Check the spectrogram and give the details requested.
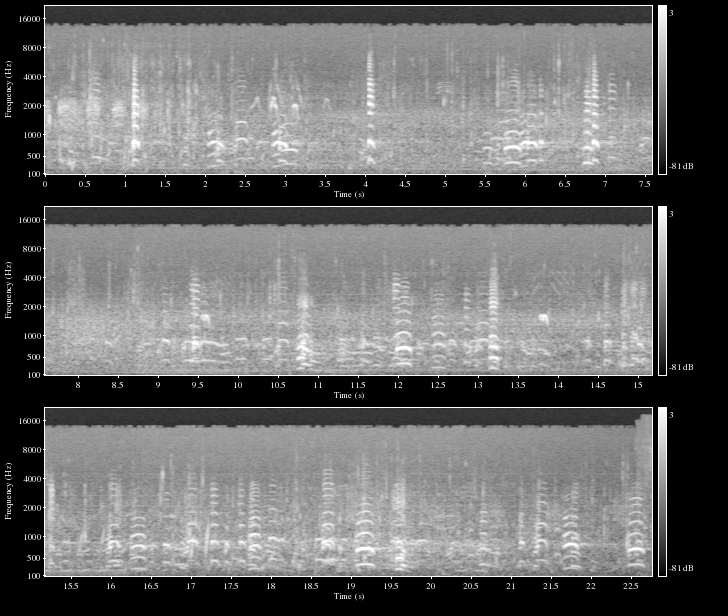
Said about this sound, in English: That's the sound of trumpeter swans in the Yukon.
